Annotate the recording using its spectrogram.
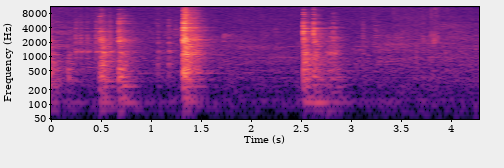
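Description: A few light clinks and knocks of kitchen utensils against an aluminium pressure cooker and containers. The sharpest clink comes about a second and a half in and another knock about a second later, with quiet between them.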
